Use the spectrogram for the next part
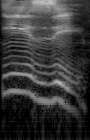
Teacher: again the S is like a voiced z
